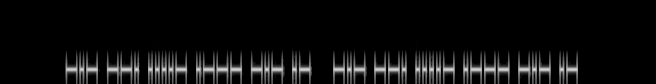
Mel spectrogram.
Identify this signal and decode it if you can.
Morse code, heard as a keyed tone, about 34 wpm, 700 Hz. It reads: KG4JKA KG4JKA
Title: USA Call Signs Repeated 2x 35wpm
